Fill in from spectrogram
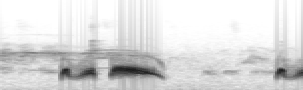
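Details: Spotted dove lure call: a short note and long falling coo, then another phrase starting at the end, over a faint steady higher tone.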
